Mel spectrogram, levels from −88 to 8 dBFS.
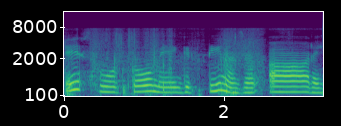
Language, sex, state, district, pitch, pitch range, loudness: Hindi, female, Madhya Pradesh, Umaria, 230 Hz, 215-255 Hz, -14 LUFS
